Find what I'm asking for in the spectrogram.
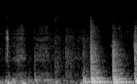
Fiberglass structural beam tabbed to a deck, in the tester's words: when you get the old hammer give it a tap you can hear that it's bouncing and it's not attached to the uh the deck anymore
